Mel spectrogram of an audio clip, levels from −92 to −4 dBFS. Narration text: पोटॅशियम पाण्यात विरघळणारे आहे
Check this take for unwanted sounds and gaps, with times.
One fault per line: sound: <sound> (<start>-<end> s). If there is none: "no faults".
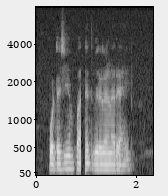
sound: dropout (0.9-1.0 s)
